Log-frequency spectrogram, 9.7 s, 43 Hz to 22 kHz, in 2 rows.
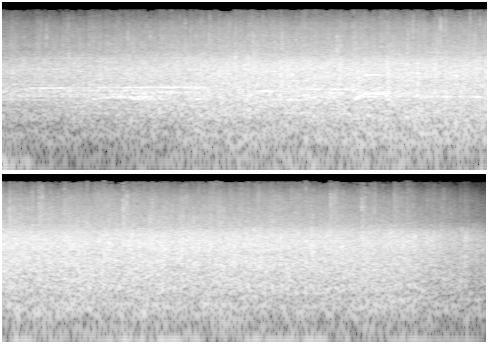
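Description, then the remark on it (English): A large crowd at the New Yorker Festival in October 2019 bursts into sustained, dense applause welcoming Terry Gross, swelling quickly and holding steady for several seconds, a continuous roar of clapping that tapers slightly at the end. “Terry Gross joined me in October 2019 at the New Yorker Festival, where the crowd welcomed her like a rock star.”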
